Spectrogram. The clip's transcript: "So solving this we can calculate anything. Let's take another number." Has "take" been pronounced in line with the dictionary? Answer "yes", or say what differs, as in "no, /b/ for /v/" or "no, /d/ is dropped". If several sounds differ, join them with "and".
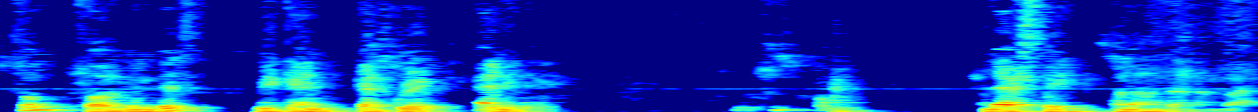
no, /k/ is dropped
